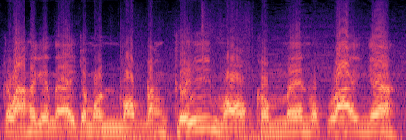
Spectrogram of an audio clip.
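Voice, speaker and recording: A man hosting a gaming channel, giving excitable, joking commentary on his play. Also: a little high, measured pace, poor audio. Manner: excitable, shouting exclamations, joking. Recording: voice over game audio with faint music. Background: music.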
